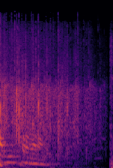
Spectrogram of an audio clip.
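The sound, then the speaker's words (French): Audience applause for someone receiving a diploma and a bag of gifts, a dense steady patter of many hands clapping at moderate loudness, with a voice briefly audible underneath at the start, tapering off near the end. “On peut l'applaudir.”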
